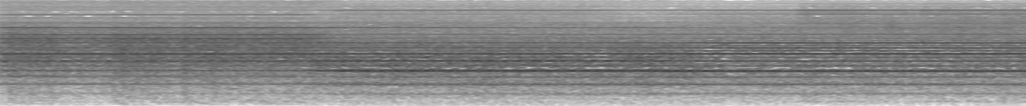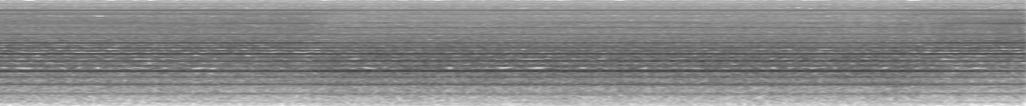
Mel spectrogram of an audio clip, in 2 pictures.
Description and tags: Radio E Pitched Noise
some "natural" and due to hardware used radio interferences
